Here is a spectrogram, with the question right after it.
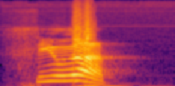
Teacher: Se unen en una sola sílaba y se forma un diptongo.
